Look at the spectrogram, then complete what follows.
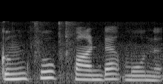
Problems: none marked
